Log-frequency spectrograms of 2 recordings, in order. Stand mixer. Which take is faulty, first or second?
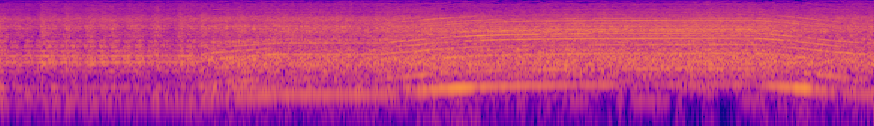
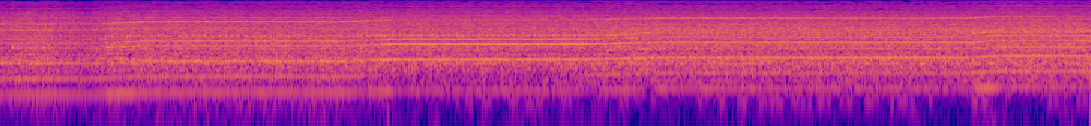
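first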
